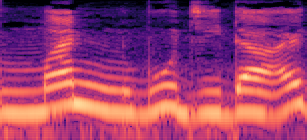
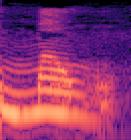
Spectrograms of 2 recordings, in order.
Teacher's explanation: masukkan bunyi nun ke dalam waw disertai dengung 2 harakat, iaitu idgham ma'al gunah.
